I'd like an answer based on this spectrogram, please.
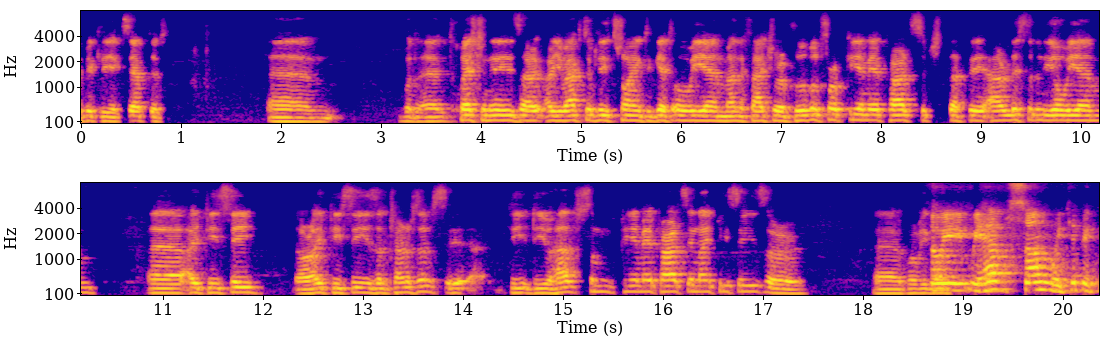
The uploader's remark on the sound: APTN Zoom Call.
